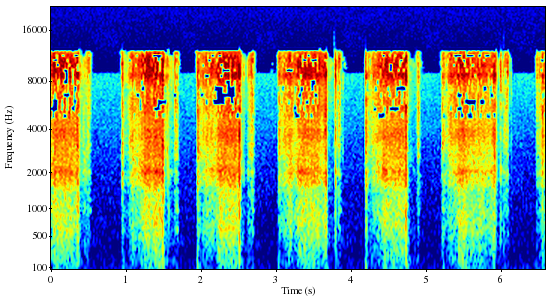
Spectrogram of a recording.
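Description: A clear serrated plastic cutter slices through a solid, shaped block of pink kinetic sand on a blue surface, cutting it into thin layers. Six bright, gritty crunching scrapes are heard, each about half a second to a second long and separated by quiet pauses with faint clicks. A seventh scrape begins at the very end.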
